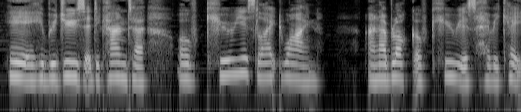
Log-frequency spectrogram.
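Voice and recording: Reading aloud in a natural voice, fairly even intonation, quiet background.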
